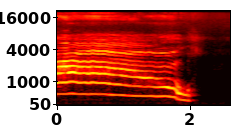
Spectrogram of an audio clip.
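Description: A person imitates a long, drawn-out cat yowl, loud and close, holding a steady wail before bending downward and cutting off into silence.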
